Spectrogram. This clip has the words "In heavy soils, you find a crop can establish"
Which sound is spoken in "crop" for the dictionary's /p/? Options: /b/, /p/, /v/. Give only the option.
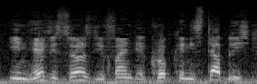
/p/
